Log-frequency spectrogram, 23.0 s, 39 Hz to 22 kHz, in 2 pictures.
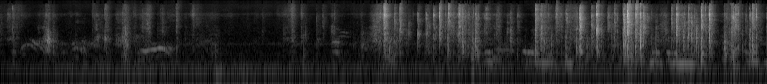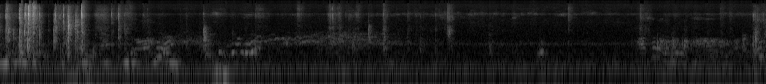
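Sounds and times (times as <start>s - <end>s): packaging crinkling and rustling: 4.2s - 13.6s.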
